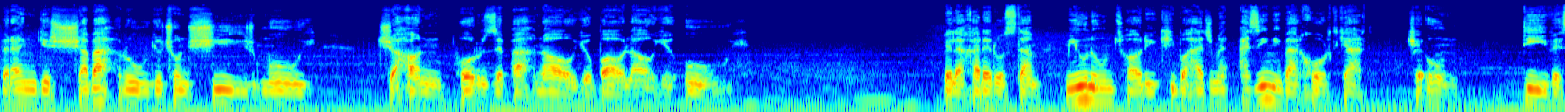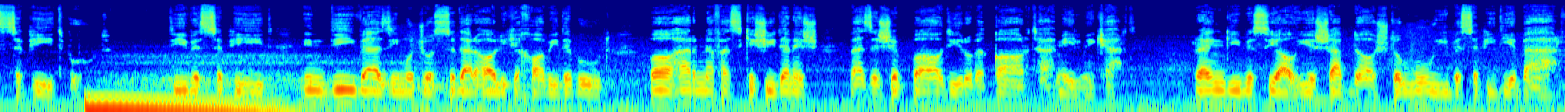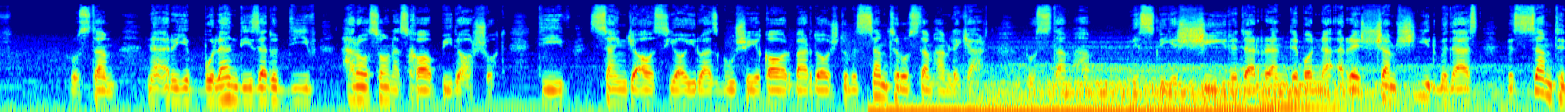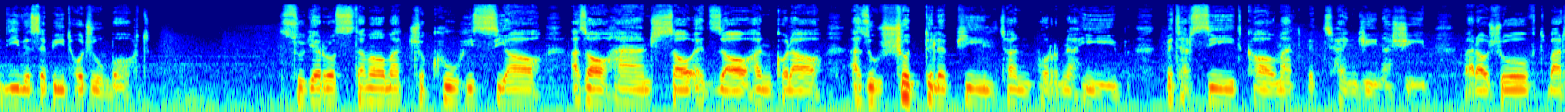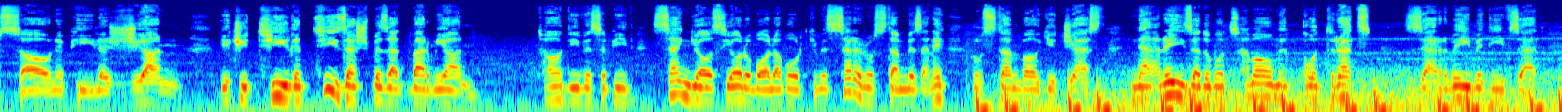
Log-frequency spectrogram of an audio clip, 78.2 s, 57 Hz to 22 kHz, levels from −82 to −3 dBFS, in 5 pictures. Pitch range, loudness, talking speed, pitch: 85-105 Hz, -25 LUFS, 130 wpm, 95 Hz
